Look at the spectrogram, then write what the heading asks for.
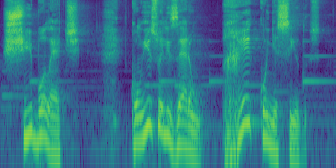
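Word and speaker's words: Shibboleth: eles iam falar chevrolete Eles não pronunciavam este som de CH e acabava saindo o som de s então eles a cebolete ao invés de falar chibolete com isso eles eram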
